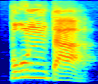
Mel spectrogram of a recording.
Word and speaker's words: Punta: please ask Josh to put more emphasis on the N in Punta Arenas for the sake of the Spanish speaker listening."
